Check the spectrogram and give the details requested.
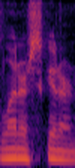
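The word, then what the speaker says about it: Lynyrd Skynyrd: to listen to um Leonard Skinner pronounced Leonard Skinner I'd love Leonard Skinner's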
